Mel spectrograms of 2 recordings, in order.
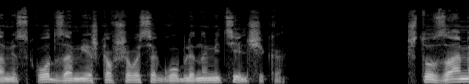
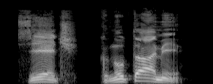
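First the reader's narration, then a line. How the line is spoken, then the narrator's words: Barked by a fat man. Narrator (Russian): рявкнул толстяк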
